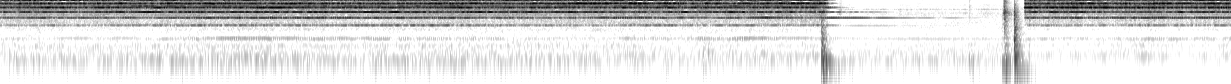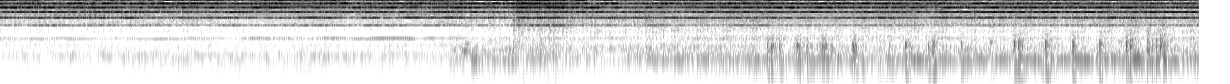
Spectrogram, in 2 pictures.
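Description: Warning alarm of a ship's hydraulic watertight door sounding while the door is operated: a loud, steady, high-pitched alarm tone. It cuts out for about two seconds roughly a third of the way through, then resumes. A lower pulsing sound joins it in the last third.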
